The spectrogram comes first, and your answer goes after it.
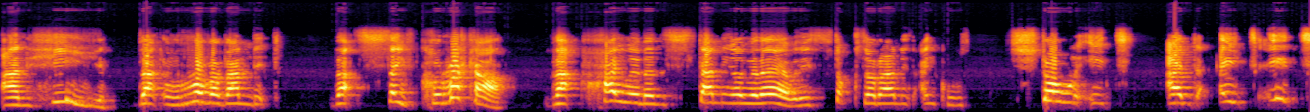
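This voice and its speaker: A woman voicing a bullying, brawny headmistress who barks and shouts insults, pitched well above her own reading voice. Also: lively intonation, slow, hardly any pauses, highs cut off, heavily acted. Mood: furious.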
